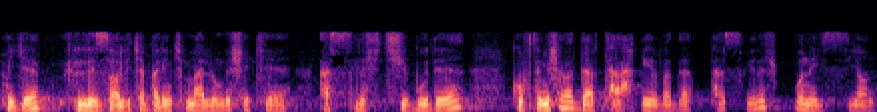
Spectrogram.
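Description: A man teaching a lesson who reads a phrase slowly, then explains it quickly in plain speech, asking and answering his own questions. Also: medium pitch, fairly even intonation, husky. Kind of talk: classroom lesson reading and explaining a text. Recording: lo-fi recording with long reverb.

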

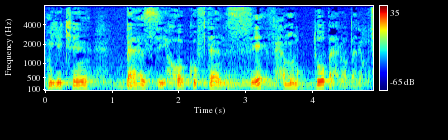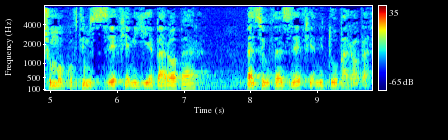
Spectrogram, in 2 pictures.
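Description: A man teaching a class, explaining word meanings step by step, asking and answering his own questions and slowing down to recite verse. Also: fairly low pitch, dark tone, long reverb tail, muffled recording, a little hiss or hum. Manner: slows down to recite Arabic verse and terms.

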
